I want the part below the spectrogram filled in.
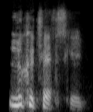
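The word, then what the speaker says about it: Łukaszewski: wrong pablo lucas chefsky lukaczefsky i think is how we would um or how i've always said it um yes lovely piece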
